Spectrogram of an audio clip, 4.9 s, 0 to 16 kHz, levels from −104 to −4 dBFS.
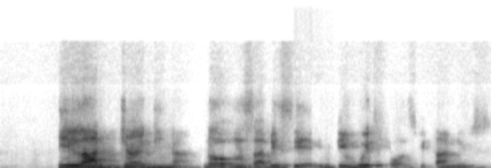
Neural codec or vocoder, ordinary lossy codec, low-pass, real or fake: codec, 44.1 kHz, 2.6 kbps, DAC; Opus, 24 kbps; 14.4 kHz; fake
